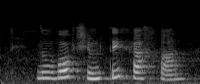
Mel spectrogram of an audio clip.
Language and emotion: Russian, positive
